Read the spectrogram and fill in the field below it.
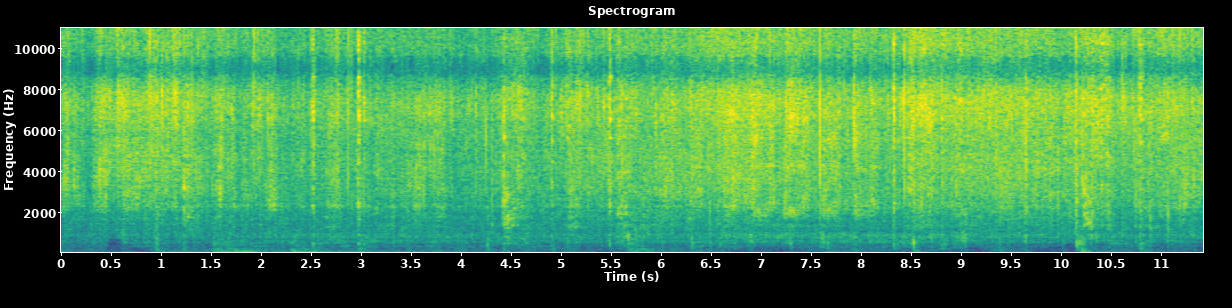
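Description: Egg bhurji fries in a pan with a steady, dense sizzle like light rain, broken by repeated scraping stirs of a spatula, close and continuous.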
